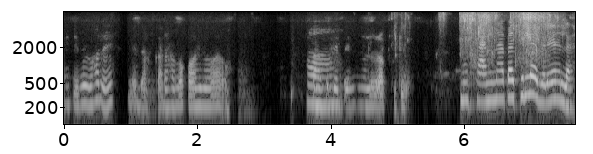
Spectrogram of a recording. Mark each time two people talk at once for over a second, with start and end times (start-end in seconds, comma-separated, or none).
none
